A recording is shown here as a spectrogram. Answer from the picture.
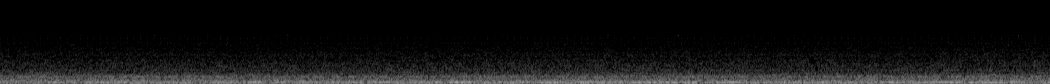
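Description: Steady low background rumble of a room, with no speech.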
